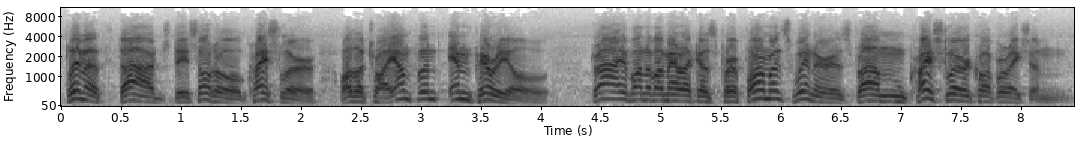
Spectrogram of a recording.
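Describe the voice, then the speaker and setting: Vintage radio announcer, male, slightly high and forceful, animated, emphatic, polished delivery, muffled old recording. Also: moderate pace. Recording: dull vintage radio, faint music.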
